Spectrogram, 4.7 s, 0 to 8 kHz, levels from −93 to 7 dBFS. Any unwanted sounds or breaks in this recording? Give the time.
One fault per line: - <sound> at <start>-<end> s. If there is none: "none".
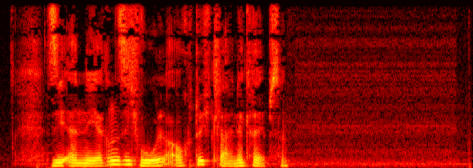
none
